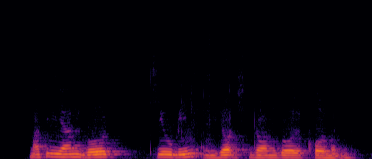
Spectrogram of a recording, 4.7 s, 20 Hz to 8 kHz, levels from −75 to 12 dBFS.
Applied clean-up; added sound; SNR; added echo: neural separator model SepFormer DNS4.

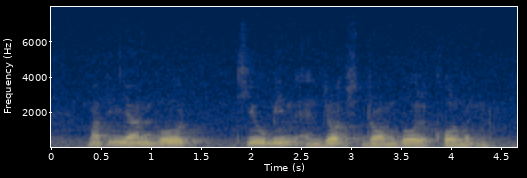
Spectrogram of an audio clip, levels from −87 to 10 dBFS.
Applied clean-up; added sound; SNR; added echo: none; none; none; none.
